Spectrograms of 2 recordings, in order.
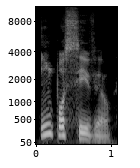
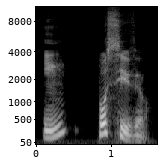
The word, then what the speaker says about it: impossível: Por exemplo, se a gente pronunciar palavras como impossível e embora, separando a primeira sílaba do resto, fica assim, impossível, embora, e não impossível, embora. A gente não diria a primeira sílaba como im ou como em, e sim em, impossível, embora.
